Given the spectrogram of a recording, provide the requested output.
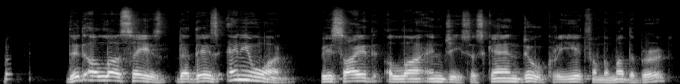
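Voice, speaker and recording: A man's voice: mid-range voice, moderate pace, warm tone. Insistent man grilling his opponent. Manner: pressing, repeated questions with non-native grammar. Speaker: debate host. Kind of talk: live online debate.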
